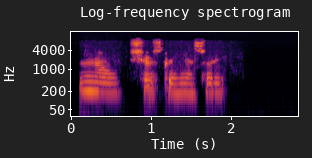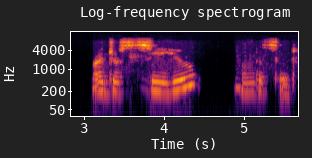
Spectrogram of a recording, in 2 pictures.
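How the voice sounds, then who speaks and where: Speaking very slowly with long, frequent pauses, a woman of medium pitch uses ordinary pitch variation and a dark, mellow tone. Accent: non-native. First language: not English. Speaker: language student. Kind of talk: casual chat. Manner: halting.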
